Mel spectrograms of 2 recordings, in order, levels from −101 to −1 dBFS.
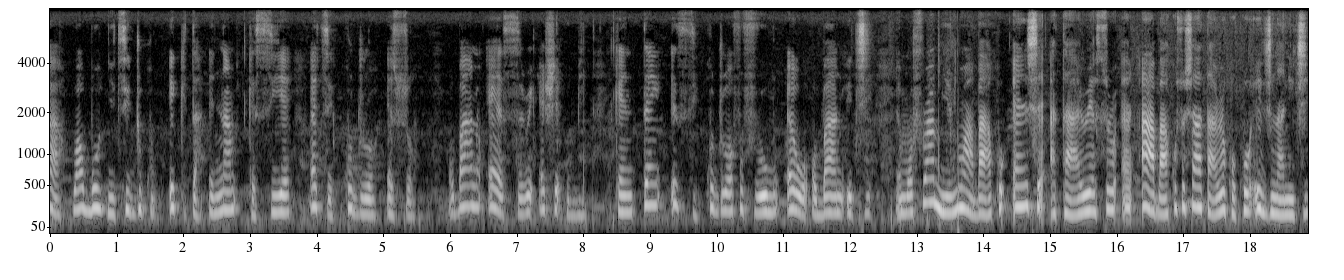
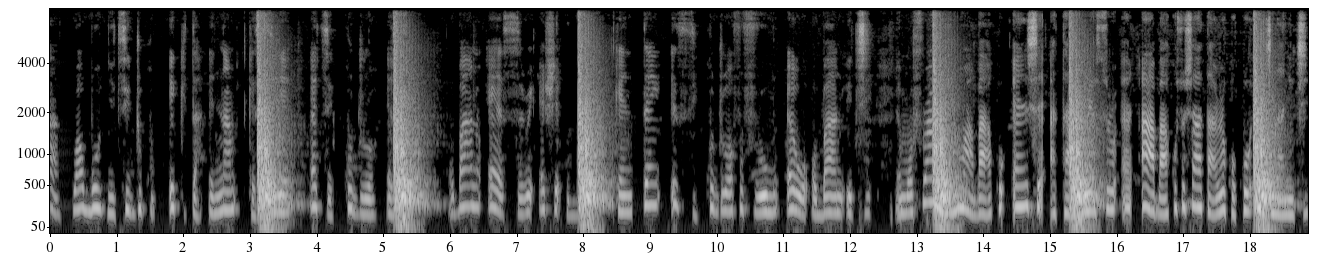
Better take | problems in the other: first | noise reduction (classical method spectral subtraction)

